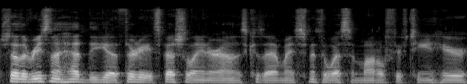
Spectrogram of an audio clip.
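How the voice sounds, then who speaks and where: A man speaks at a very fast pace with a fairly low pitch. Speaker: firearms reviewer. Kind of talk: product review. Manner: casual with many fillers.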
